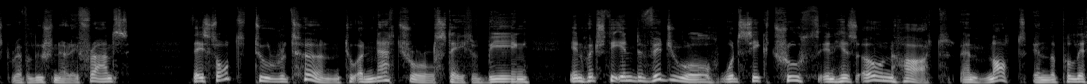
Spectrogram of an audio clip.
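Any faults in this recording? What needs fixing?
Short concealed packet loss occurs three times: 2.09 to 2.13 s, 4.29 to 4.35 s and 6.95 to 6.99 s. In each case a few tens of milliseconds of audio arrived too late to be decoded, so the receiver extended the preceding sound for 16 to 44 ms and blended back into the real signal. Each one is a brief smear or wobble. Unlike the burst below, nothing fades. A larger receive jitter buffer would let late packets arrive in time.

A burst of packet loss runs from 5.01 to 5.13 s. About 100 ms of consecutive audio never arrived, so the receiver continued the last sound for roughly 93 ms, decaying it into a held buzz or fading hiss before playback resumed further along with that stretch gone. The longer, dying tail and the audible jump are what distinguish it from the brief short-loss repairs. Forward error correction or redundant packets would recover a run of this length.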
